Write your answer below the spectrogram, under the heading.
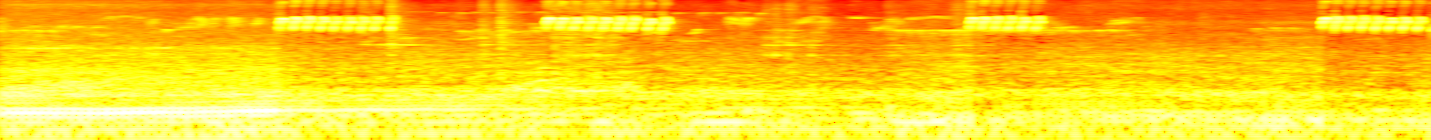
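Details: Brown-throated sunbird (konin) singing in roll tembak style with mimicked cililin and ciblek material; very high rapid buzzy trill bursts, each about half a second, repeated irregularly, over a low hum at first and background noise.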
